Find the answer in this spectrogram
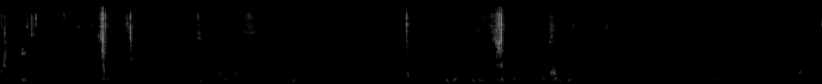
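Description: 1990 Fleer basketball cards being handled and shuffled through by hand: scattered light clicks and soft rustles of card stock, the sharpest about a second in and about five seconds in.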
